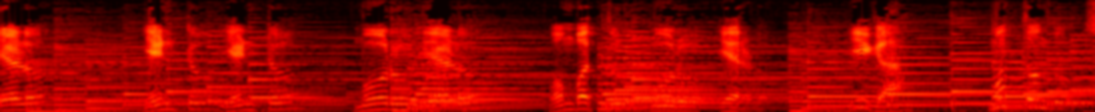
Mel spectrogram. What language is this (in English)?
Kannada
